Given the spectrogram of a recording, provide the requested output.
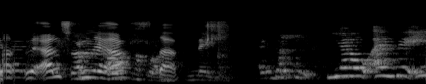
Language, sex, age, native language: Icelandic, female, 9, Icelandic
